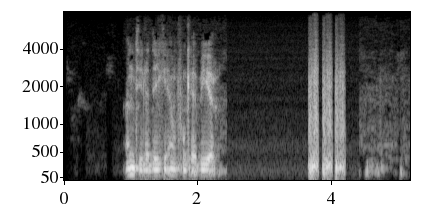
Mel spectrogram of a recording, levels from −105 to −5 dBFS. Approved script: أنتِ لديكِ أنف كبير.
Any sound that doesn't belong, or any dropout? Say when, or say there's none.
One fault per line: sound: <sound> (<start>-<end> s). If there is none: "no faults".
sound: laugh (3.7-4.2 s)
